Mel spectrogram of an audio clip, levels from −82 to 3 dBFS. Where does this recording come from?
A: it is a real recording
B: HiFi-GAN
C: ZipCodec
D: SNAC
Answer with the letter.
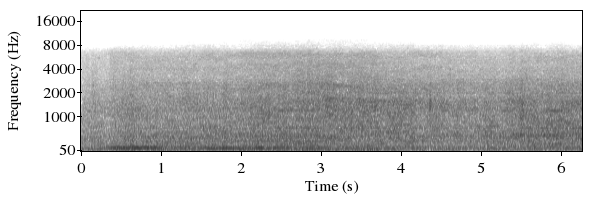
D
